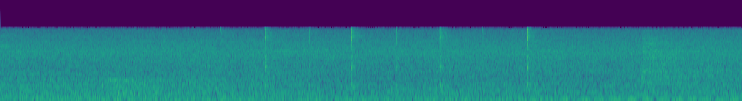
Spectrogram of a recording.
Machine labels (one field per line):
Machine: valve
